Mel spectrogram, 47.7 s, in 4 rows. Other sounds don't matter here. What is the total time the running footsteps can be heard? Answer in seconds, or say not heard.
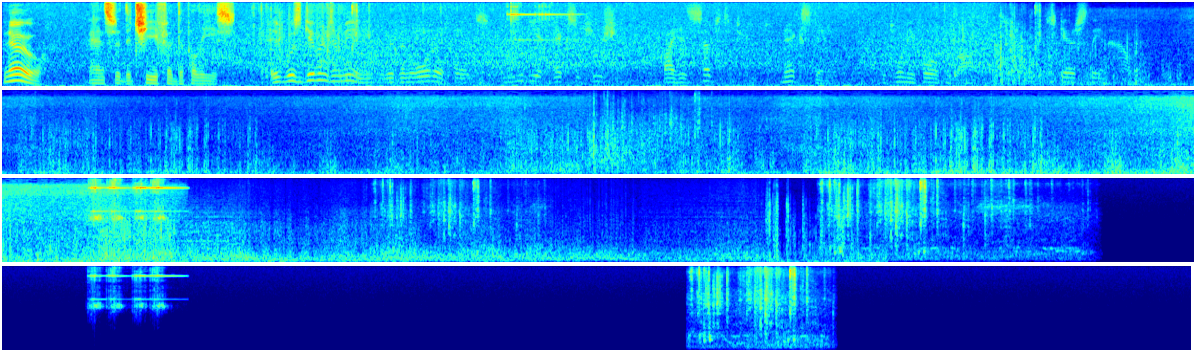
not heard.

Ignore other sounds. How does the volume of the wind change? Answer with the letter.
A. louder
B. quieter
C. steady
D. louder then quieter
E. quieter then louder
A.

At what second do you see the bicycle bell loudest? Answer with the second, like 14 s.
25 s.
